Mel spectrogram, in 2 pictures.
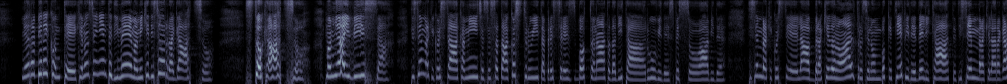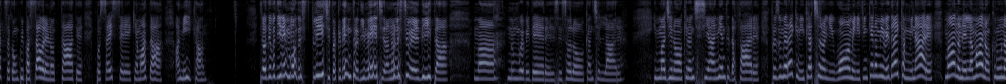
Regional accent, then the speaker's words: Piedmont, Italy; Dunque, io vengo dal Piemonte

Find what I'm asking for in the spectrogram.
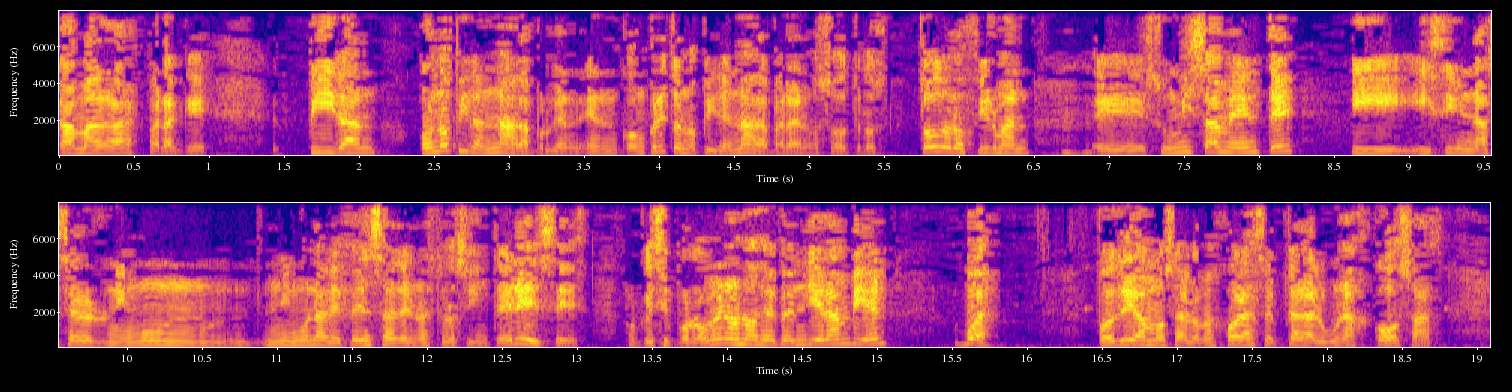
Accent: Argentina; Todos somos argentinos. Todos tenemos derecho a una parte de este país.

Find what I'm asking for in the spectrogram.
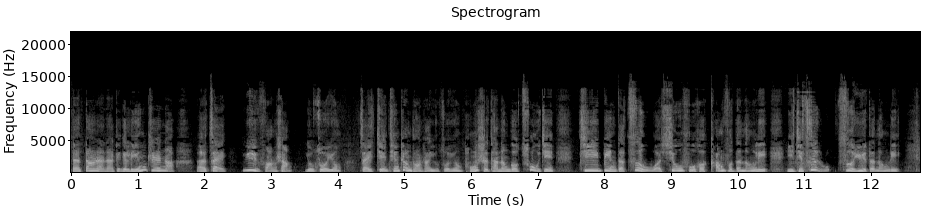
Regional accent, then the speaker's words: China

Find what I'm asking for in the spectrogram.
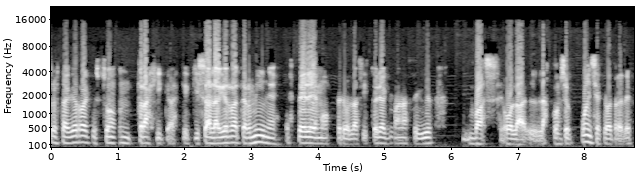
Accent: Argentina; desde Argentina yo no me fui como capellán, pero no sé si como argentino

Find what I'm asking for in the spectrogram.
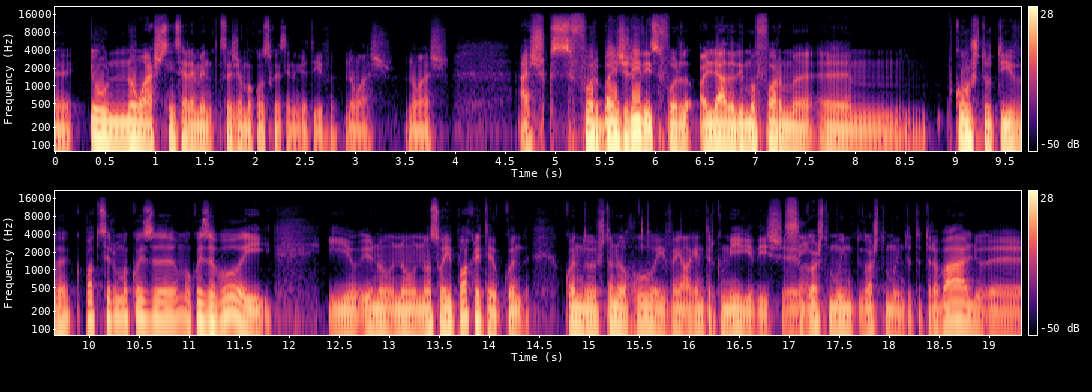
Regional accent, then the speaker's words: Vila Nova de Gaia, Porto, Portugal; Porto, quando digo Porto, digo Gaia, que é onde vive a minha família, onde eu passei a maior parte da minha vida e onde eu nasci também.

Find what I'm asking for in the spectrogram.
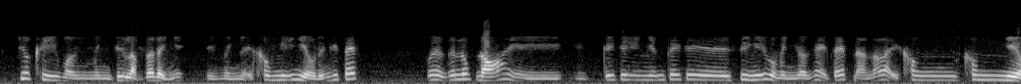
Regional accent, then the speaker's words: Ninh Binh, Vietnam; accent: Northern Vietnamese; now in Đồng Nai, Vietnam; Đúng rồi, mình quê ở Ninh Bình.

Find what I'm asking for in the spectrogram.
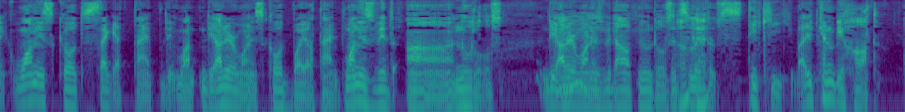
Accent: Hungary; English is a second language; It's like where are you from? Hungary. Like, are you hungry?

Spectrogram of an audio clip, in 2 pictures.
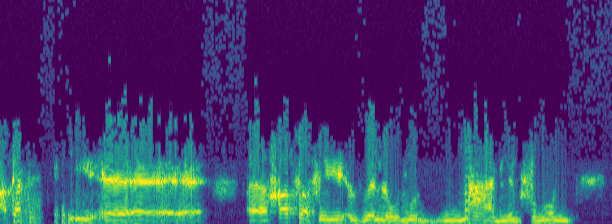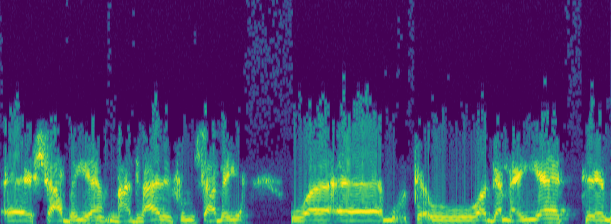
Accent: Hamamiya, Asyut Governorate, Egypt; أنا عندي قريتنا اللي هي الهمامية، قرية الهمامية دي فيها كل الناس فيها تقول الجيم دال، ما عدا عائلة واحدة بس اسمها الخزاعلة بيقولوا الجيم كأنها شين معطشة

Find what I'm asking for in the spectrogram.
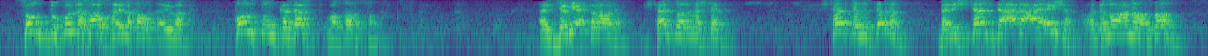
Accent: Alexandria, Alexandria Governorate, Egypt; الأصل أنا صعيدي أصالة، وطبعا أنا ما أعرفش حاجة عن الصعيد، أنا أصل كل شيء حياتي كلها في الإسكندرية

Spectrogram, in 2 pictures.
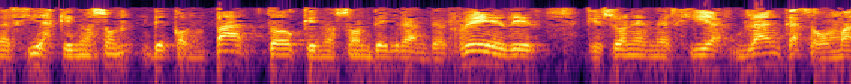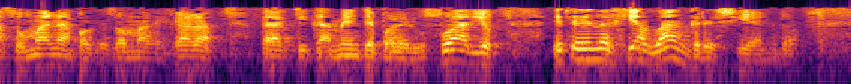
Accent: Argentina; Como los argentinos nos hemos quedado sin renta petrolera por la privatización, no tenemos ni investigación ni inversión petrolera

